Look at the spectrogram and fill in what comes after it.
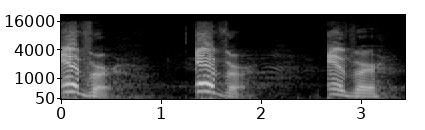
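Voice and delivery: heavy stress hammered on every single "ever". Reading a scripture passage aloud and repeating the line, with emphasis on ever. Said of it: "Emphasis on never".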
